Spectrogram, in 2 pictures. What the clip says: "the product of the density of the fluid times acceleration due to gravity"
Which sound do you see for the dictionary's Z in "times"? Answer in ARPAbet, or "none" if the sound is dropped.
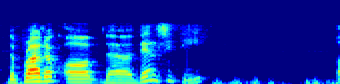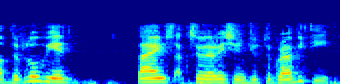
S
